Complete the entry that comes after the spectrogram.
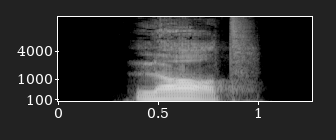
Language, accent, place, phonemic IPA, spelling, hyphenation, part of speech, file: German, Germany, Berlin, /lɔrt/, Lord, Lord, noun, De-Lord.ogg
- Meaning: lord, Lord (British nobleman)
